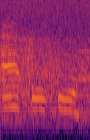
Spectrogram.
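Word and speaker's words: Moog: this little goalie who spells his name m o g and pronounces it Mo and I don't know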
